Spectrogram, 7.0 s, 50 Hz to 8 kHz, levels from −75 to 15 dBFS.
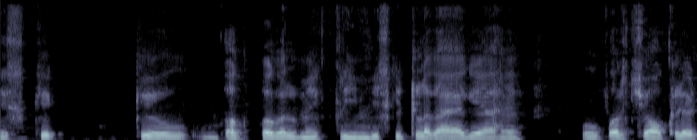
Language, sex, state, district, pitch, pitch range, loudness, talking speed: Hindi, male, Uttar Pradesh, Gorakhpur, 120 Hz, 115-130 Hz, -19 LUFS, 95 wpm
